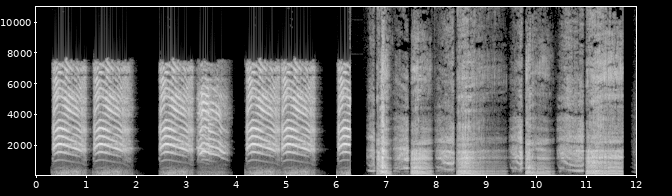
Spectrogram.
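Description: Six falling meows from a long-haired Persian-type cat, in three pairs, then from about six seconds in an overlapping run of guttural calls with sharp clicks from northern bald ibises.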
